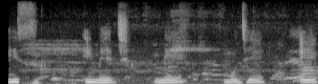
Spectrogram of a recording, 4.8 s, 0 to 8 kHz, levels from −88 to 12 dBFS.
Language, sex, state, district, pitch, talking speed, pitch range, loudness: Hindi, female, Madhya Pradesh, Dhar, 220 Hz, 65 wpm, 210-230 Hz, -16 LUFS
